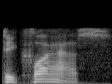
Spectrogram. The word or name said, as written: declass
